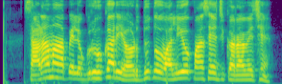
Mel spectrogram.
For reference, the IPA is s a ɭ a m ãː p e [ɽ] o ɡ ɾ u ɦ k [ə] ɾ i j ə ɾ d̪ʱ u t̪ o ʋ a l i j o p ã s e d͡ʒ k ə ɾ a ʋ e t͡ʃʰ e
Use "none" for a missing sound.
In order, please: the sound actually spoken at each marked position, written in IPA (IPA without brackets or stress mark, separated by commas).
l, a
